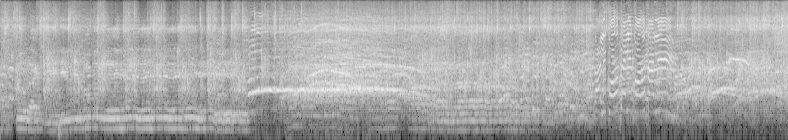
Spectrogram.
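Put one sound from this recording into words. A man sings loudly into a microphone through a loudspeaker.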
